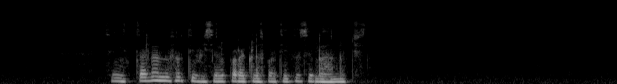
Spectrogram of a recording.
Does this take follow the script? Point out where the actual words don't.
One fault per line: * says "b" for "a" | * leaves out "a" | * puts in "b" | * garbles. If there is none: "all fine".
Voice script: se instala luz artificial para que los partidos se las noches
all fine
